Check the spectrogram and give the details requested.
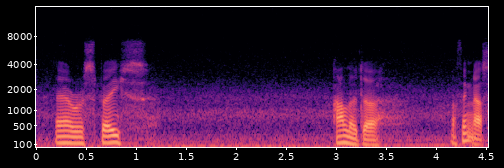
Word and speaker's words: Aleda: J and H Aerospace a loader I think that's how he pronounces it a loader I've been pronouncing that a leader that this is the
